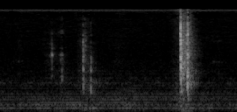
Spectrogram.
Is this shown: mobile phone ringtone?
no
